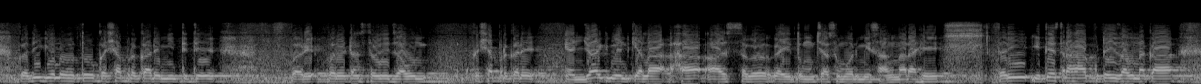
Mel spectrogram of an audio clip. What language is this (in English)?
Marathi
